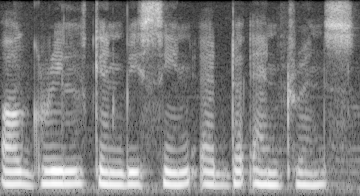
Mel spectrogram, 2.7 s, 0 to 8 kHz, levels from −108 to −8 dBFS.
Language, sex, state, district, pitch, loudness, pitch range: English, female, Assam, Kamrup Metropolitan, 185 Hz, -15 LUFS, 180-190 Hz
